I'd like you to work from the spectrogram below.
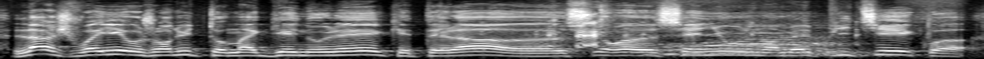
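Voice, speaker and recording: A man from Lebanon argues on a talk-show panel, blunt and emphatic, with a loose colloquial manner. His voice sits a little higher than most men's. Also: moderate pace, noisy background. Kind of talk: studio talk-show debate.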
